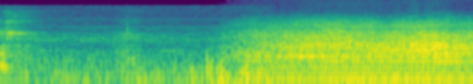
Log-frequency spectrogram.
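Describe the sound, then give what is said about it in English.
A small propeller plane flying to a glacier at Denali drones overhead, its engine hum swelling from faint to loud within a couple of seconds and holding a steady, buzzing tone. “she boarded a plane and flew straight to the glacier to meet him.”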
